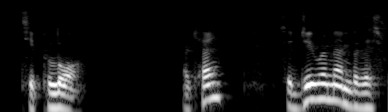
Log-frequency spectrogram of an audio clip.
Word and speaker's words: тепло: So just like with the or that I keep talking about, the letter Ye also gets reduced when it's in an unstressed syllable. So because it's the or in this word that is being stressed at the end, the first syllable, tiep, is therefore unstressed and the ye is going to be reduced. Тепло.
